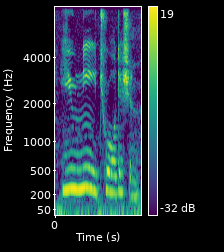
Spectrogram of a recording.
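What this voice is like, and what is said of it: Deep British accent, Simon Cowell. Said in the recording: “He said to River in his deep British accent”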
